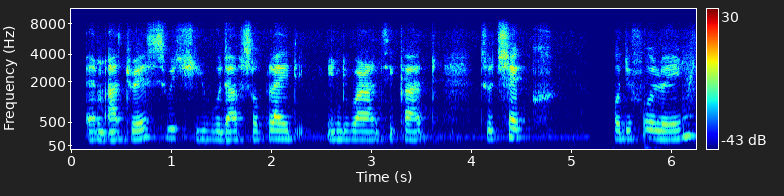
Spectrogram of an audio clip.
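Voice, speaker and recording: A woman speaks in a very deep, low voice with flat, monotone intonation and long, frequent pauses. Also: moderate pace. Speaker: company executive. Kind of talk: training presentation. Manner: quiet.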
